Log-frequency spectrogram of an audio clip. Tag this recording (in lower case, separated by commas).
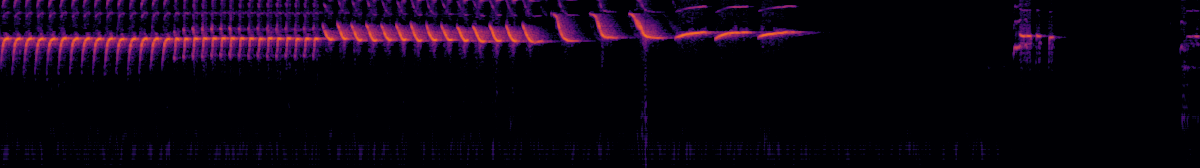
bird chirping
